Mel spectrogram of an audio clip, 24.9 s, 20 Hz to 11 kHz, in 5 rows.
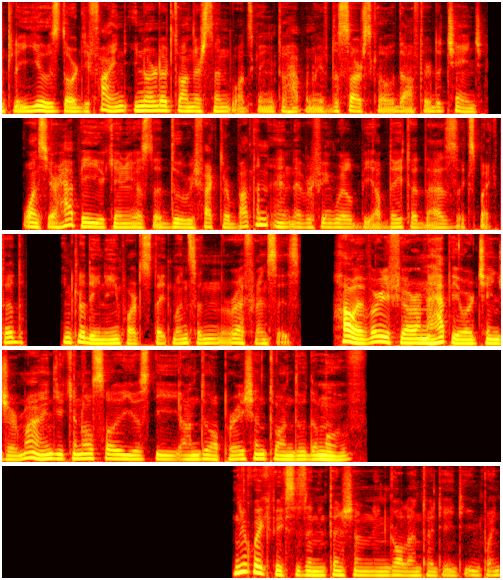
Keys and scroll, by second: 14.9 ctrl+z.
